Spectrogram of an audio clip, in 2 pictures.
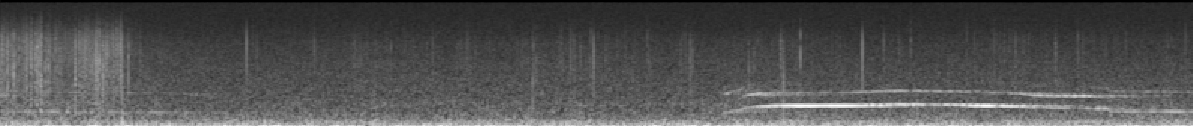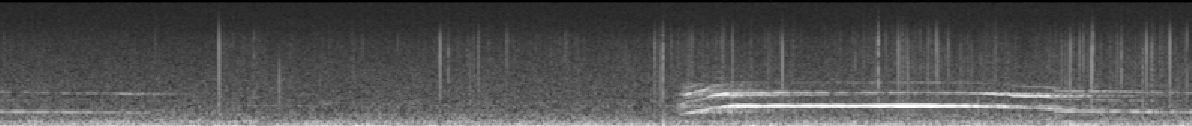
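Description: Wolves howl in long, drawn-out wavering calls, two main howls rising and sliding down in pitch, separated by a pause, over a steady background hiss with no voices.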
